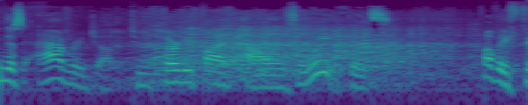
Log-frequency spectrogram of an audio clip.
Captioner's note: audience laughs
